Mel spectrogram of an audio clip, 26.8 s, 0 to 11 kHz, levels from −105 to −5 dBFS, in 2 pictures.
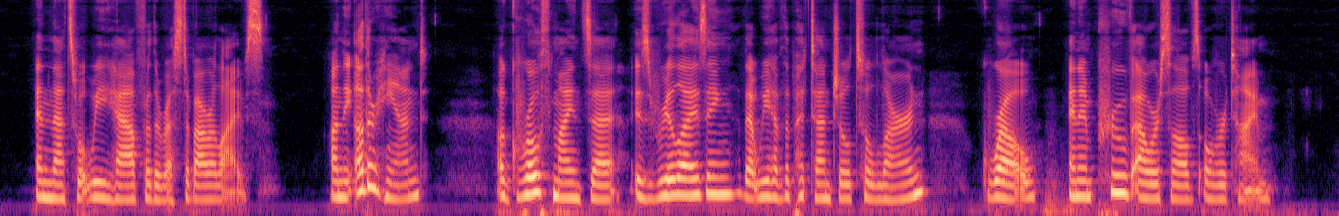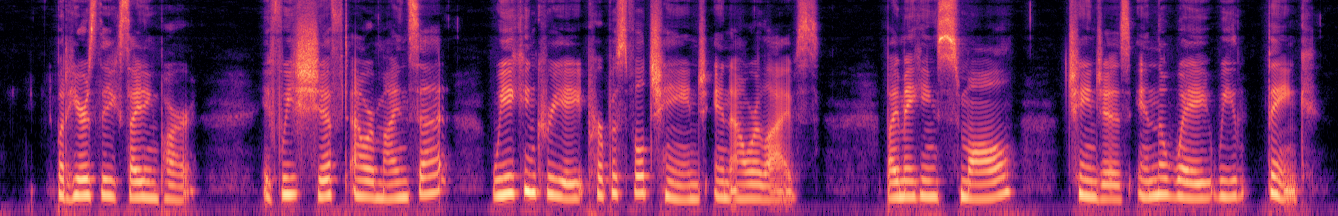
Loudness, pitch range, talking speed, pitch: -21 LUFS, 180-220 Hz, 135 wpm, 200 Hz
